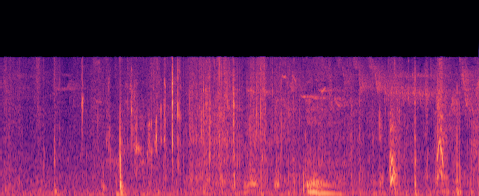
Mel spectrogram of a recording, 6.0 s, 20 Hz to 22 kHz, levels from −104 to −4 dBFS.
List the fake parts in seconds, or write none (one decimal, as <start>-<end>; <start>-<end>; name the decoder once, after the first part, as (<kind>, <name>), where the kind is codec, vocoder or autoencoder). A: 0.0-0.9 (vocoder, BigVGAN v2); 3.0-3.6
